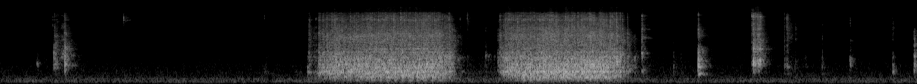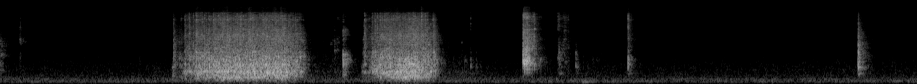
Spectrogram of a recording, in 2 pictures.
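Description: Close-up sewing machine stitching comes in two pairs of loud, steady whirring runs, each a few seconds long, with scattered clicks and handling taps in the quiet stretches between.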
